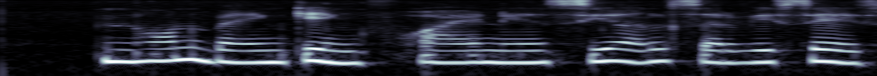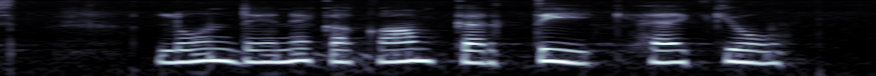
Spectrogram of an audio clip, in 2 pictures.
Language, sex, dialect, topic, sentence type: Magahi, female, Central/Standard, banking, question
